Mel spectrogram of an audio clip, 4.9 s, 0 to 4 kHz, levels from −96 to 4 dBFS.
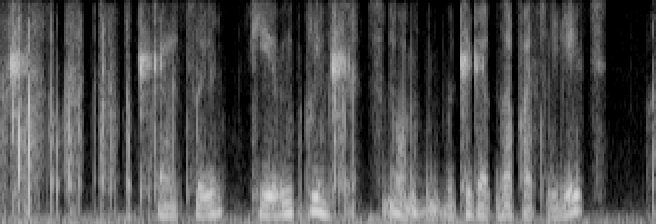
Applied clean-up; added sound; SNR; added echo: neural diffusion model UNIVERSE++.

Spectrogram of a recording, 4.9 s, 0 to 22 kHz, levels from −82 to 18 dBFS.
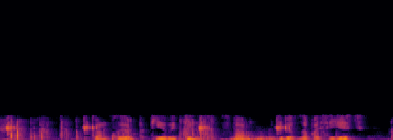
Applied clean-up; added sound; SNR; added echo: classical method log-MMSE.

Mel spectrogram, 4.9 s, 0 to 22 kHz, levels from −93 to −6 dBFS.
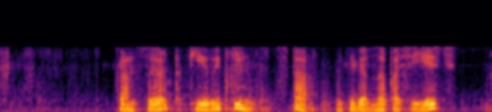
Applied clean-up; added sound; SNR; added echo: neural separator model SepFormer DNS4.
